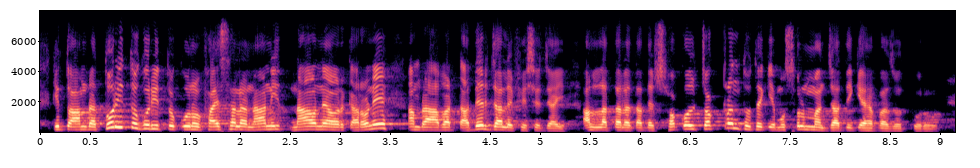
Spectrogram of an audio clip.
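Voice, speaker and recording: A man's voice: sits high, fairly bright tone. A man preaching a Friday sermon to a mosque congregation, speaking with passion, rising to emphatic peaks and throwing rhetorical questions at his listeners. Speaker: mufti preacher. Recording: echoey hall, dull lo-fi sound.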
